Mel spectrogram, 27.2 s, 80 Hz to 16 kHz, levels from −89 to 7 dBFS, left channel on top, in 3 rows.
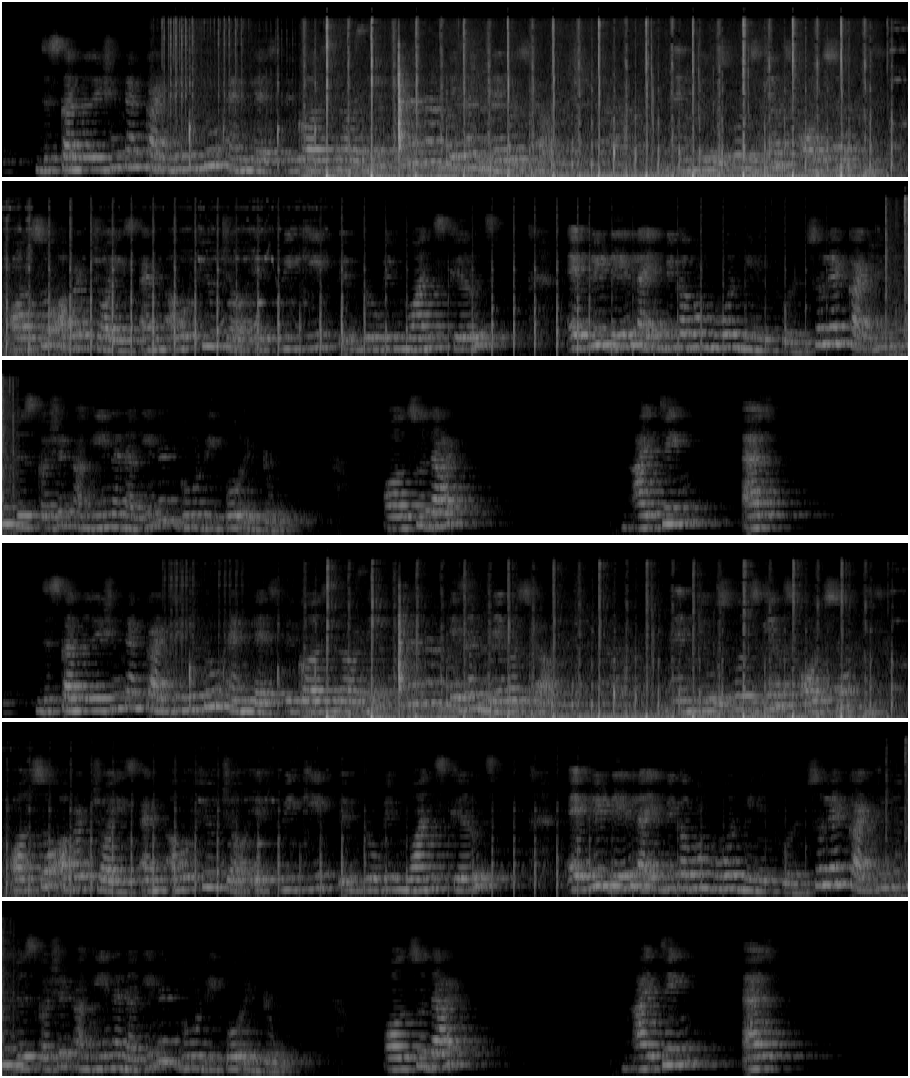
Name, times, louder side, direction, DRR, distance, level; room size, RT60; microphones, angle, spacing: voice 1, 0.3-4.2 4.4-5.5 6.6-8.9 9.1-14.0 14.3-20.9 21.9-22.6 24.4-25.0 25.5-25.8, equal, 40° left, -8 dB, 5.0 m, -49 dB
sound 1, 1.5-17.3 17.6-18.3, left 5 dB, 65° left, 0.4 m, -43 dB
12.0 x 7.9 x 7.2 m, 0.91 s
head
